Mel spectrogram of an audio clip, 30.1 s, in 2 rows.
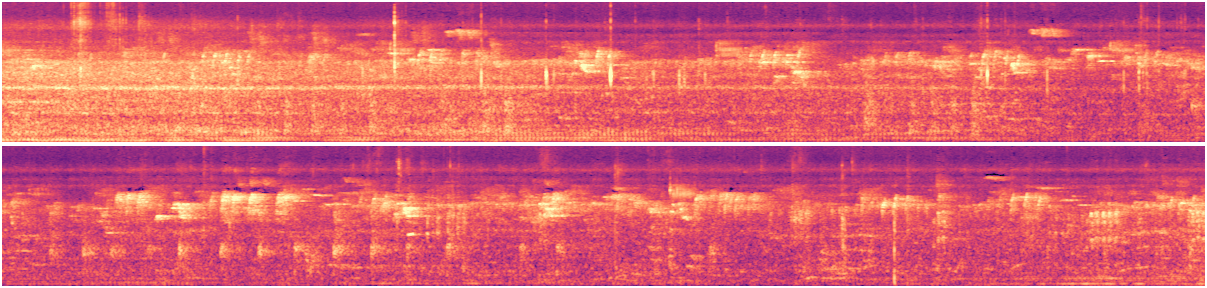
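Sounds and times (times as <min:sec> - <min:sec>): low hum: 0:00.0 - 0:14.9
birds chirping and calling: 0:00.0 - 0:30.0
outdoor background noise: 0:00.0 - 0:30.0.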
